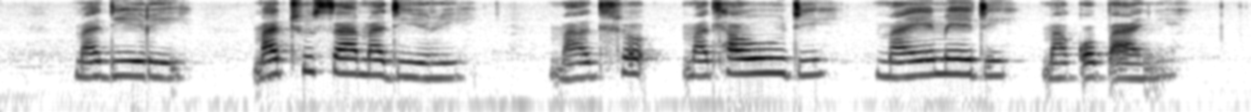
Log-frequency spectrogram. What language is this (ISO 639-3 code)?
tsn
